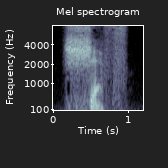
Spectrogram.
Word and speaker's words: chef: Y ojo con la pronunciación de chef, porque en este caso ch se dice como si fuese sh, the chef, como si estuvieses mandando callar a alguien.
